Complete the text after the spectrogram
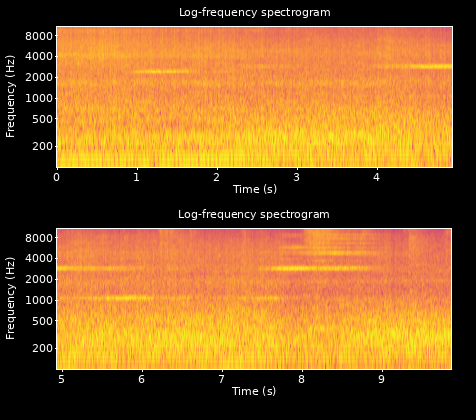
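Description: Train wheels squeal briefly on the rails.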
